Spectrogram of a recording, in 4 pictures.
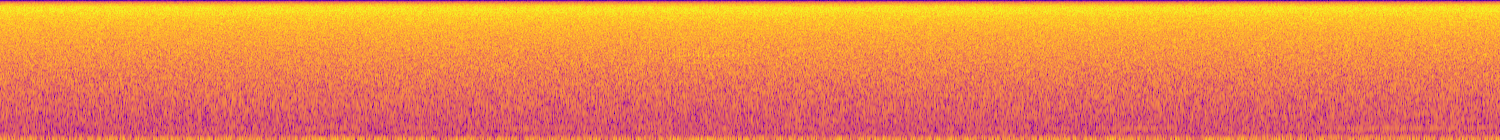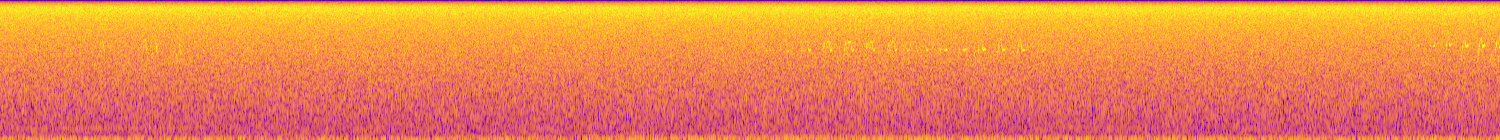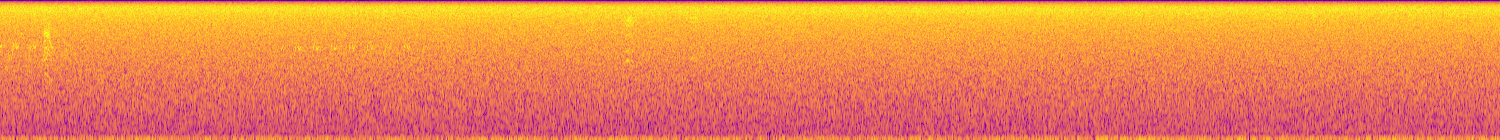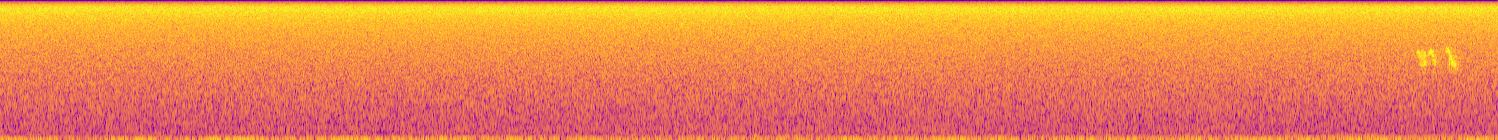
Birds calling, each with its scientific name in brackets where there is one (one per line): Hawaii Amakihi (Chlorodrepanis virens)
Eurasian Skylark (Alauda arvensis)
